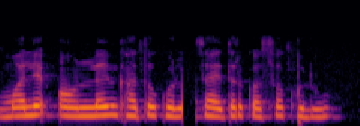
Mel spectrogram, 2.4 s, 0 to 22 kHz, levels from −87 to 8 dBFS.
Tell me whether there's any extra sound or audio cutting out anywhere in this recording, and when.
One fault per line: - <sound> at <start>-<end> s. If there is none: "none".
- dropout at 1.2-1.3 s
